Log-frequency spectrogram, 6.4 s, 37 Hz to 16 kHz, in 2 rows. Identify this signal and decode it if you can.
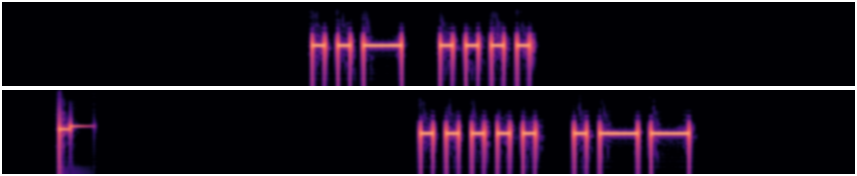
Morse code, heard as a keyed tone, about 25 wpm, 700 Hz. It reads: U H 5 W
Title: Two Challenging Letter-Number Combinations 25wpm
